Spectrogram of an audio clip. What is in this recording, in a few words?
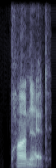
"punnet", American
